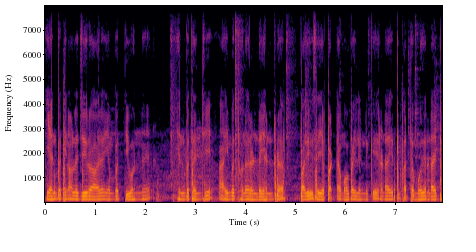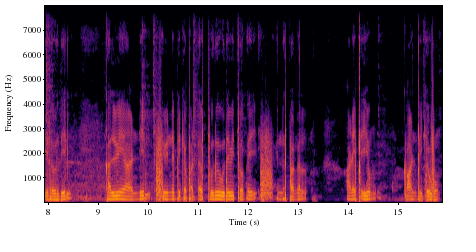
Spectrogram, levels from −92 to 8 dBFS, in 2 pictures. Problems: background sounds at intervals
